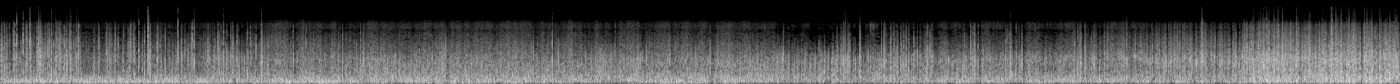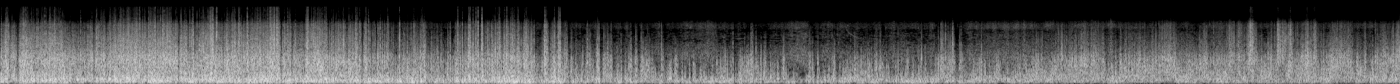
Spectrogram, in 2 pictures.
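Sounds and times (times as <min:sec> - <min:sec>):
wind buffeting microphone: 0:00.0 - 0:28.0.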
